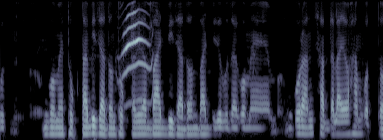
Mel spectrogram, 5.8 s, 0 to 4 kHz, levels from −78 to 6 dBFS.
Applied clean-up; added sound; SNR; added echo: classical method Wiener filter.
